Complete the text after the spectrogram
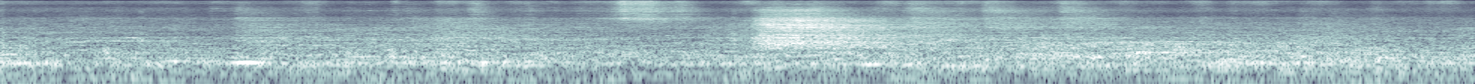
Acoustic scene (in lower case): restaurant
